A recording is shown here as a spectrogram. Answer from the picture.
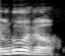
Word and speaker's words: Louisville: But we've got West Virginia, Kentucky, and the pronunciation of the capital is Louisville. Looks like Louisville, but we say Louisville.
